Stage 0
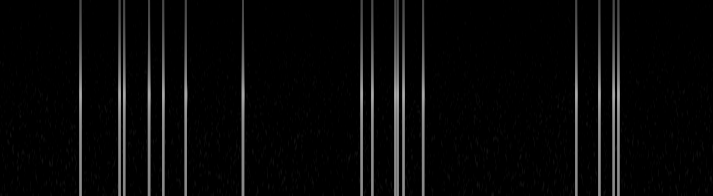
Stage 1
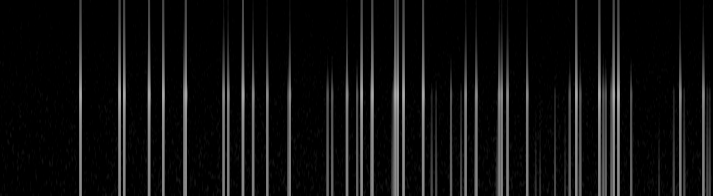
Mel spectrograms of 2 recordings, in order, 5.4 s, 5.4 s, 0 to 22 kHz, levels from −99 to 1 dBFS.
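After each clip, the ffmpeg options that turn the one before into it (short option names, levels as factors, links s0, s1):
-filter_complex "[0:a]asplit=2[s0][s1];[s1]adelay=780,lowpass=f=1100:p=1,volume=0.708,asplit=2[s2][s3];[s3]adelay=780,lowpass=f=1100:p=1,volume=0.28,asplit=2[s4][s5];[s5]adelay=780,lowpass=f=1100:p=1,volume=0.28,asplit=2[s6][s7];[s7]adelay=780,lowpass=f=1100:p=1,volume=0.28[s8];[s0][s2][s4][s6][s8]amix=inputs=5:normalize=0"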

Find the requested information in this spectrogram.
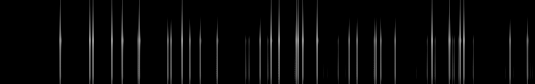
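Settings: -af "bass=f=250:g=-11,treble=f=4000:g=7,volume=1.26"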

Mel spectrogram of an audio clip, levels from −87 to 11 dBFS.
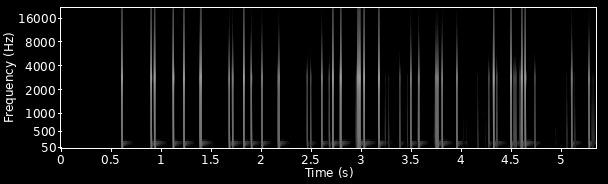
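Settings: -af "afreqshift=-170,volume=1.19"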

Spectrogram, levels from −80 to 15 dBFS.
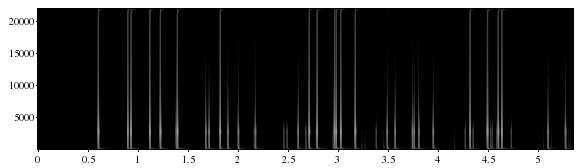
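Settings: -af "highpass=f=76:w=0.5412,highpass=f=76:w=1.3066"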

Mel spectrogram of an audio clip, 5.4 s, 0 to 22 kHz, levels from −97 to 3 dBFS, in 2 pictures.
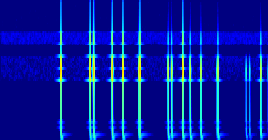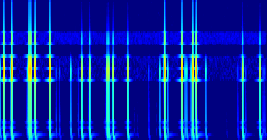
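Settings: -af "superequalizer=7b=0.562:12b=3.55:13b=3.16:14b=0.501:15b=3.55,volume=0.335"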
